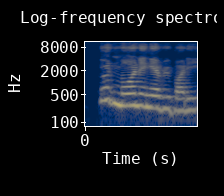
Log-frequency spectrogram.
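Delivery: beautiful put-on Jamaican accent. Retelling a program participant's greeting: Grace's Jamaican accent. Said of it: "in her beautiful Jamaican accent".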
